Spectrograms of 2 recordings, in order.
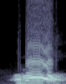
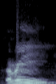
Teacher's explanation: Ra, kalau bagi atas tebal. Ra. Kalau bagi bawah dia nipis.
